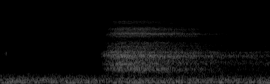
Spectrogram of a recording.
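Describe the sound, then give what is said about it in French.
A deep, airy breath drawn from the belly, inhaling and exhaling, starting after a second of quiet and rushing steadily to the end, over a constant low background rumble. No one speaks. “Nous respirons profondément depuis le ventre. J'inspire et j'expire.”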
